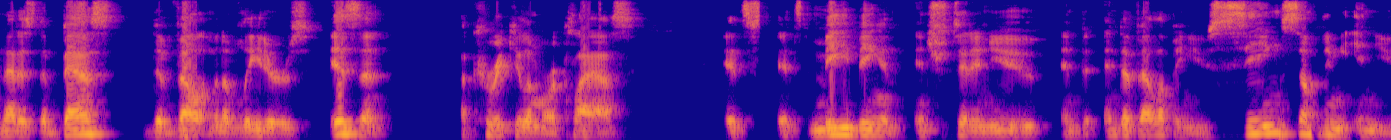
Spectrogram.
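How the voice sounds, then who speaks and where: With an ordinary speaking voice at a medium pitch, a man talks at a moderate pace, showing ordinary pitch variation and big swings in loudness. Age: 60s. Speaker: pastor. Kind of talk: interview.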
